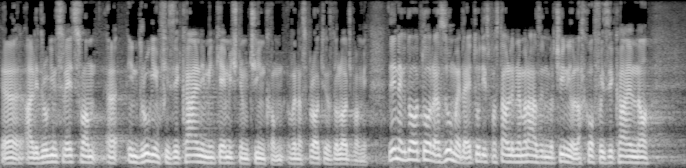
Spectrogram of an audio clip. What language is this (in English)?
Slovenian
